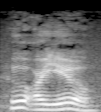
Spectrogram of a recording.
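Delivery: ordinary talk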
